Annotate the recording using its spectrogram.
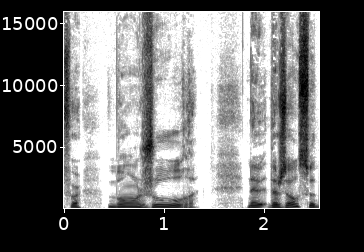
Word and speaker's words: bonjour: For English native speakers, the R at the end of bonjour is quite tricky to pronounce, and we'll be spending more time on that in a later lesson. Try to get something similar to it for the time being.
